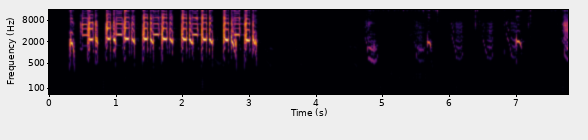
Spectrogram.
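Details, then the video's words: Hunting lure call of a partridge in jungle: a fast, loud string of harsh repeated notes for three seconds, then a pause and softer, widely spaced falling notes. "Trap of teeter hunting partridge"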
